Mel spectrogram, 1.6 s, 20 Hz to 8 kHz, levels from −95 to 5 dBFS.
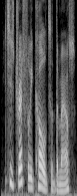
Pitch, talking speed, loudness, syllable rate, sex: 140 Hz, 270 wpm, -17 LUFS, 7.3 syllables/s, male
